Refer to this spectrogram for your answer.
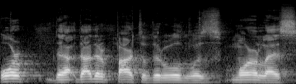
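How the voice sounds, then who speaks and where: A man keeps his intonation fairly even while noticeable background noise plays behind him. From Serbia. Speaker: panelist, political analyst. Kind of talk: conference panel talk. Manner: halting, many fillers and repetitions.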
